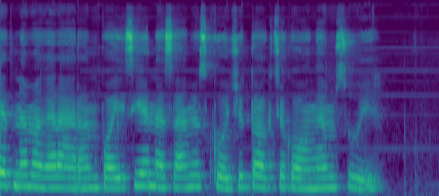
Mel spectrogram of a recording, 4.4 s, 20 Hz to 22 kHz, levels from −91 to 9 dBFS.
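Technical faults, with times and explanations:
0.80 to 4.40 s, USB whine: a steady 1 kHz tone with its strongest component at 8 kHz, about 40 dB below the speech, from USB frame current leaking through power or ground.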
